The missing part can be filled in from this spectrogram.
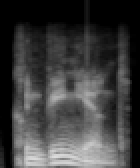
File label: "convenient", American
